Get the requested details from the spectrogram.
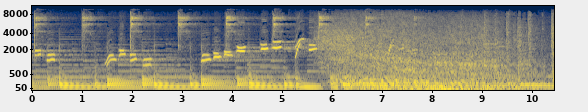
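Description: A jaunty 1960s novelty pop record with a bright whistled melody riding over bouncy band backing, then the arrangement swells into a fuller, busier instrumental section. No one speaks.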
